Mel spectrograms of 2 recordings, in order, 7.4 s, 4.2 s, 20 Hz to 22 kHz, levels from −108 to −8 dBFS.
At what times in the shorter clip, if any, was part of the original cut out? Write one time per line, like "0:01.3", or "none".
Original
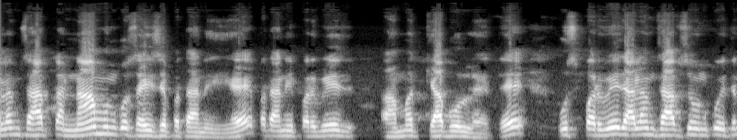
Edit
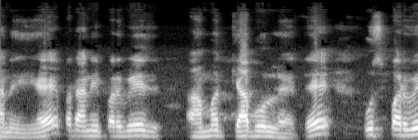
none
